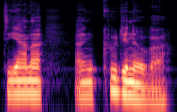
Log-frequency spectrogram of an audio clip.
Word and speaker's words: Diana Ankudinova: So it's DIANA ANKUDINOVA. There's an emphasis on the ooh, I think.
